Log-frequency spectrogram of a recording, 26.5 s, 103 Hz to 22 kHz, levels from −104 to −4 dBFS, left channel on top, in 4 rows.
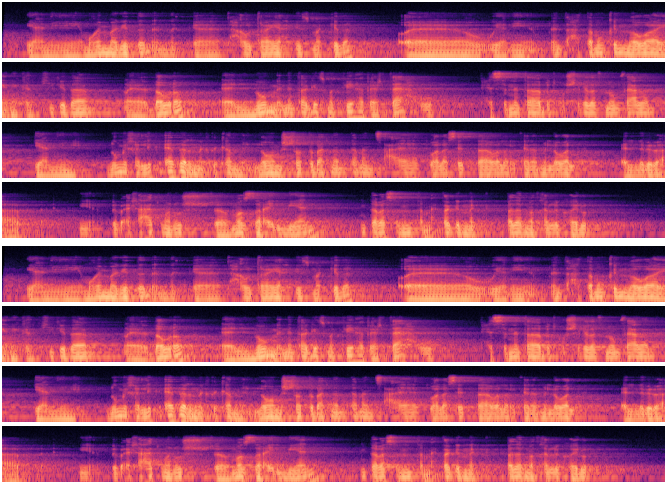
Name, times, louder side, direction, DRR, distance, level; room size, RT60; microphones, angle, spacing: voice 1, 0.2-3.5 4.0-7.6 7.8-8.5 8.8-11.0 11.4-13.2 13.6-19.0 19.4-20.1 20.7-23.1 23.6-24.6 24.9-25.7, equal, ahead, 5 dB, 0.3 m, -24 dB
16.0 x 8.8 x 9.9 m, 2.2 s
head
